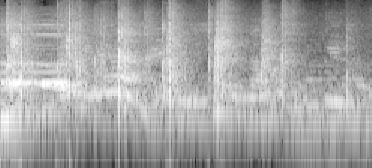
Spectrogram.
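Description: Small audience clapping, a spatter of separate claps with some voices in the room, thinning out toward the end.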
